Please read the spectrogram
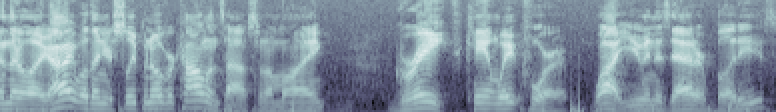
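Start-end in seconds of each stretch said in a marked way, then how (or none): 4.0-7.8 sarcastic, put-on enthusiasm meaning the opposite. Recounting own reply after being told to sleep over, retelling a sarcastic remark. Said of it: "it's just all sarcastic comments towards things".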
